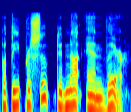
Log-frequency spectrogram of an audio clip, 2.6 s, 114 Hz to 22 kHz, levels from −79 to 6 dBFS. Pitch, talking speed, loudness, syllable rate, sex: 150 Hz, 160 wpm, -15 LUFS, 4.0 syllables/s, male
